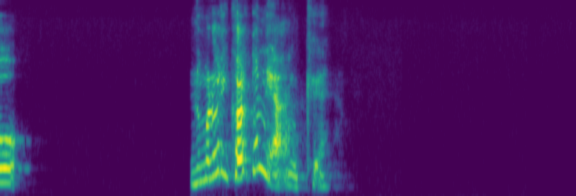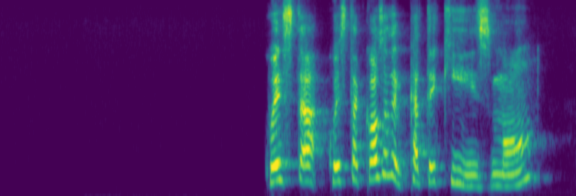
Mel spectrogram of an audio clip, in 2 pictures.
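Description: A middle-aged woman speaks hesitantly over an online call, with long pauses.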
